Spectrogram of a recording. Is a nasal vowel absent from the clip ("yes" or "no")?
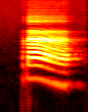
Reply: yes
